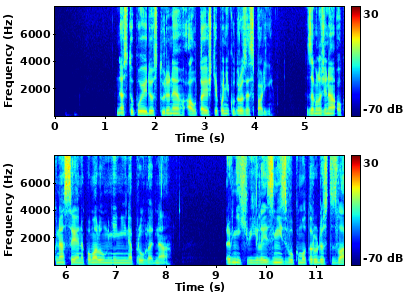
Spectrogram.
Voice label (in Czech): audio narace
